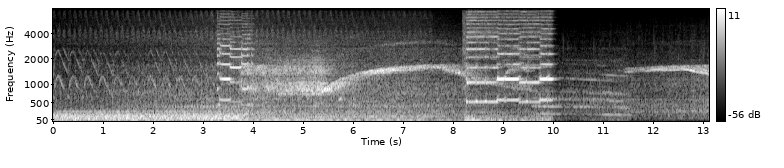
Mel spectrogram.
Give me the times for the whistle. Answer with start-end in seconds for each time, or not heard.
not heard.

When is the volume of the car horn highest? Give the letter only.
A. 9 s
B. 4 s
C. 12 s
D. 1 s
A.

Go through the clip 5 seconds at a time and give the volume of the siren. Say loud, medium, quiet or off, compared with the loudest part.
loud, loud, medium.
